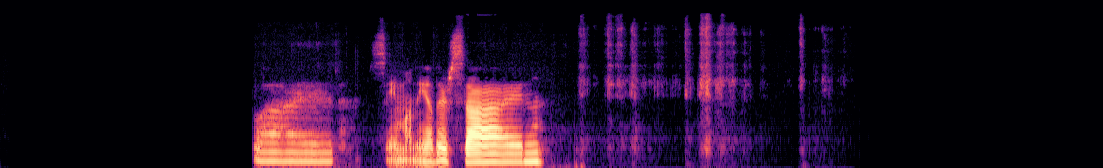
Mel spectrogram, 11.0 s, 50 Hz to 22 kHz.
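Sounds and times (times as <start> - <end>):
hand rubbing over fabric: 5.8 - 7.5.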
